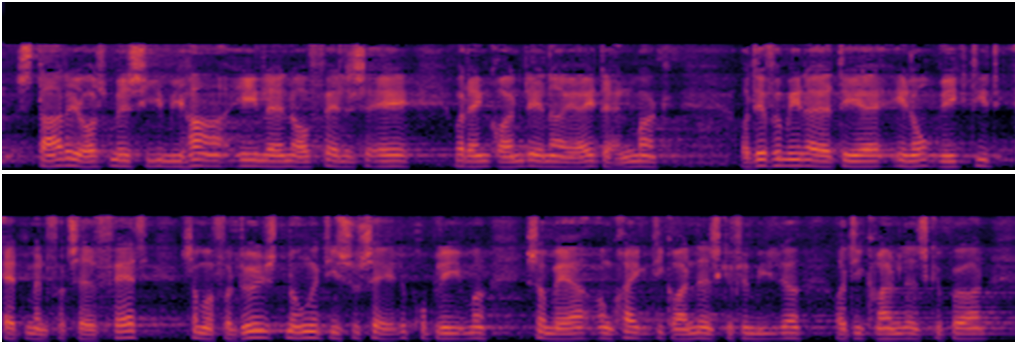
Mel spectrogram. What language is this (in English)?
Danish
